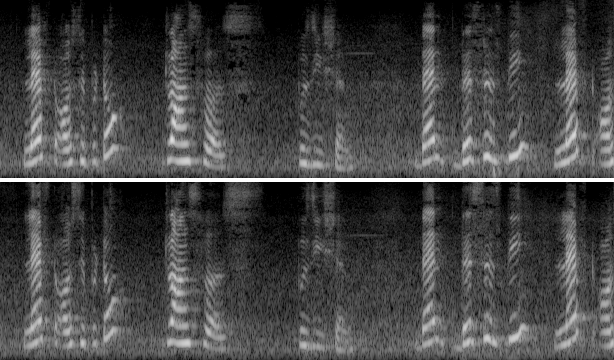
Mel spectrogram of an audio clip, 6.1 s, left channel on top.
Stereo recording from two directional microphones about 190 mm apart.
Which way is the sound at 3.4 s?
35° left (ahead or behind).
